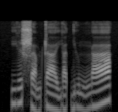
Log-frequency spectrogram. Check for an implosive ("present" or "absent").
absent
